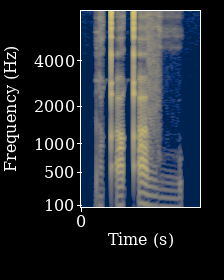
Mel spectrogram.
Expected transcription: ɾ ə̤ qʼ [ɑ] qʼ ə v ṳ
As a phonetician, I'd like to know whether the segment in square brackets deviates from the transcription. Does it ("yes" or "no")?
yes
